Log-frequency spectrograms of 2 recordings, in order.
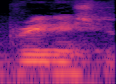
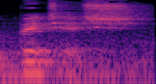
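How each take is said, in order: First: Said in the usual way. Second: "بيتش" with the R swallowed; British dropped letters. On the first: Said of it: "بدل ما يقول بريتش". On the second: Shown as a demonstration. Teacher showing how British speech hides letters, R dropped in "بيتش". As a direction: say "بيتش" as British speakers do, hiding the R. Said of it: "فيها إخفاء كبير للحروف".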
